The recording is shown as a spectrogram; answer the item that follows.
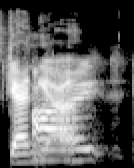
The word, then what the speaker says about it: Genya: And I will maintain how much I fucking hate that that's the pronunciation of her name. It is Genya. – It's not Jif. It's Gif. It's Genya. – It's Genya.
